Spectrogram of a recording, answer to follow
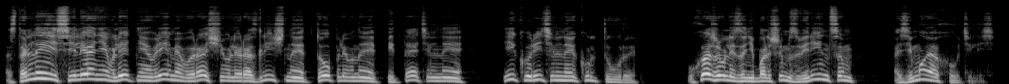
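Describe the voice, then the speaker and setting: A man's voice: high-pitched, expressive, fairly quick, no echo, studio quality. A man narrating a post-apocalyptic adventure audiobook.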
